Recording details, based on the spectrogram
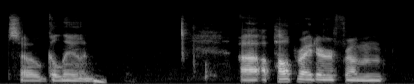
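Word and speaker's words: Gallun: Z galloon speak pronunciations I believe it's pronounced as balloon so galloon uh a pulp writer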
